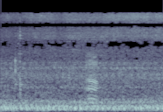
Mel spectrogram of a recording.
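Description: An engine idling steadily, a low pulsing rumble.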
